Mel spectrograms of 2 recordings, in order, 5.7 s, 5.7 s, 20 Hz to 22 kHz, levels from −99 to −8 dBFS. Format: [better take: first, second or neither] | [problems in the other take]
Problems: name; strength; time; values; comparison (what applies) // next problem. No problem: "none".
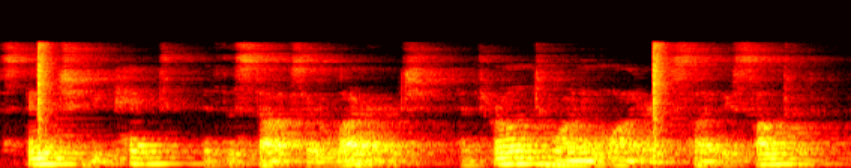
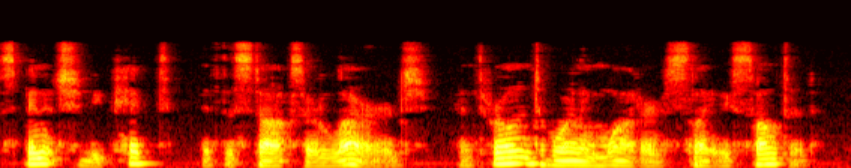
second | background sound (Snare drum); 10 dB below the speech // room echo; dies away in 0.9 s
